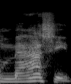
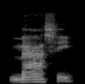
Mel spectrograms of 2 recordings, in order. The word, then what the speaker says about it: Massey: Welcome to Michael Massey Day.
